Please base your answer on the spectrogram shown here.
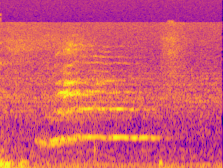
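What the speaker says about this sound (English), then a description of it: "Quiet, cat. I'm recording." A house cat gives a single drawn-out meow, fairly faint, in a quiet room with a low background hum.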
